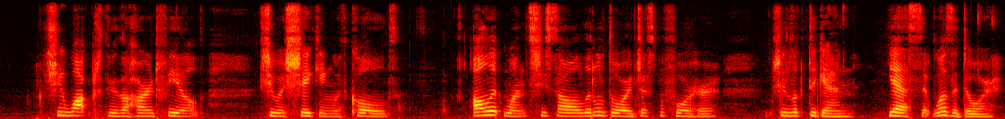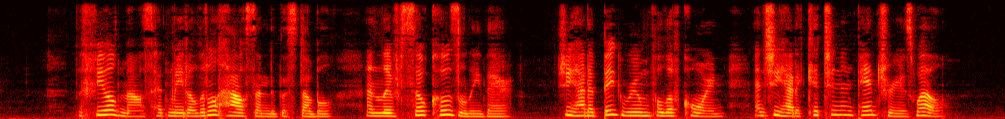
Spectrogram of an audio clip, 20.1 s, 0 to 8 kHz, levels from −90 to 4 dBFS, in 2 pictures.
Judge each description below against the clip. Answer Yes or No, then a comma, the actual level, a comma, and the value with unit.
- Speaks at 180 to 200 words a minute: Yes, average, 190 wpm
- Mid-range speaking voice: No, high, 215 Hz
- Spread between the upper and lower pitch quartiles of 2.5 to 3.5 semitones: No, average, 3.9 semitones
